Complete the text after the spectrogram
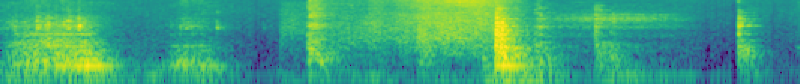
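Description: A power tool is set down onto a board with a thud.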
